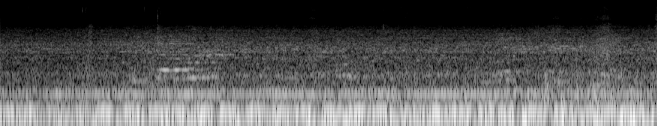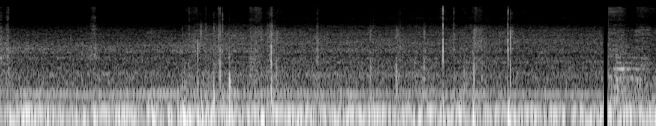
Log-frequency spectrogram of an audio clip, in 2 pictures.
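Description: Steady low machine hum with a constant pitched tone, like room air conditioning or a refrigeration unit. A few light clicks of a plastic fork against a foam food container come in the second half.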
